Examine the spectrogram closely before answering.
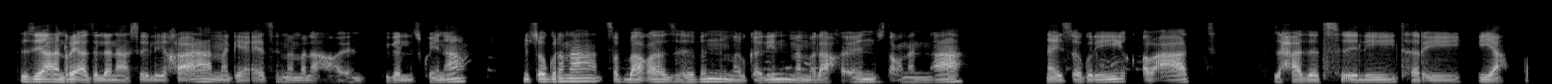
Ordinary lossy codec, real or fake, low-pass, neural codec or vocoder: Opus, 32 kbps; real; 7.2 kHz; none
